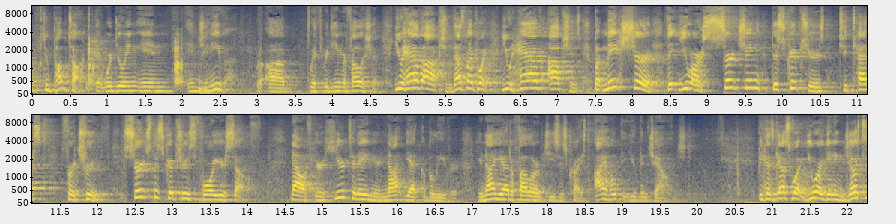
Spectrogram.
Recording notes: This episode comes from a sermon. Preached at Cross of Christ Fellowship. In Naperville, Illinois.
